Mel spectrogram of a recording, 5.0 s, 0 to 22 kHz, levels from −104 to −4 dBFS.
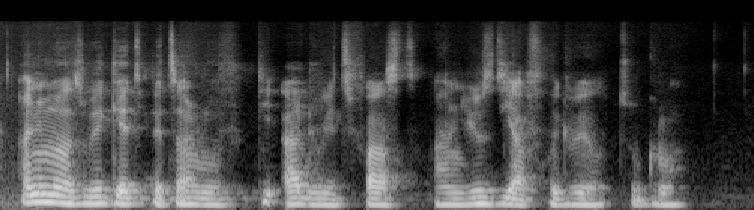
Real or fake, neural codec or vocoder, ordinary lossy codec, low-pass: fake; codec, 44.1 kHz, 7.8 kbps, DAC; none; 14.4 kHz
